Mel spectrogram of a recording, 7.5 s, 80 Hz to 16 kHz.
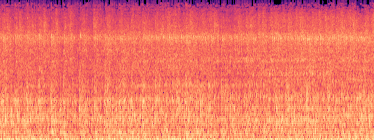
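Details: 2013 Polaris Sportsman 850 XP HO, code 520194 7 throttle stuck, TPS voltage wrong despite new TPS, throttle body and IAC swapped, T-MAP cleaned: lumpy stumbling uneven idle; rough idle, cause unknown.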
